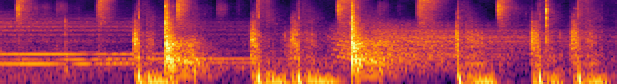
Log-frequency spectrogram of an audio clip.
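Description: Several sharp rifle shots from a FightLite SCR ring out close and loud in an uneven string of about six, each with a short echoing tail, and no talk over them.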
